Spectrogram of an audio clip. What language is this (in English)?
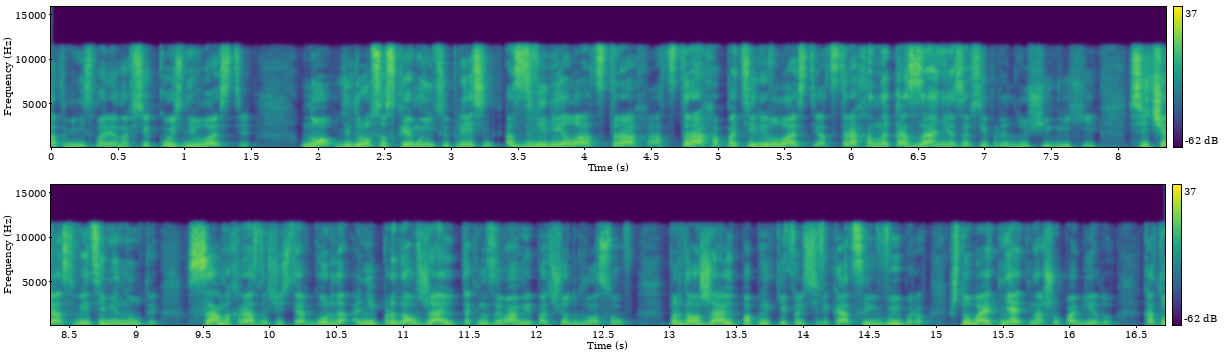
Russian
